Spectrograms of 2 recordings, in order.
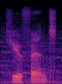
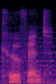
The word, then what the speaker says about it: Cufant: I think it is Cufant. Like, rhymes with elephant. Cufant. That makes the most sense.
